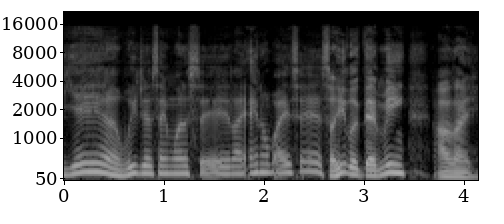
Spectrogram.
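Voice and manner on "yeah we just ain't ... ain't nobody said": high-pitched voice for the caterers; higher, put-on reply; imitated caterers. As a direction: retell their admission in a raised pitch. Caterers' sheepish admission, retold.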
